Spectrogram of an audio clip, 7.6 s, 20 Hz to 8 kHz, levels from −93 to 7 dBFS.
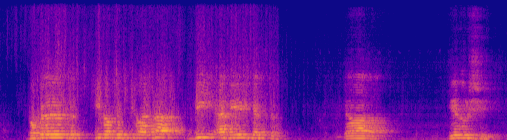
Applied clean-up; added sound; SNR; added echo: neural separator model SepFormer DNS4.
